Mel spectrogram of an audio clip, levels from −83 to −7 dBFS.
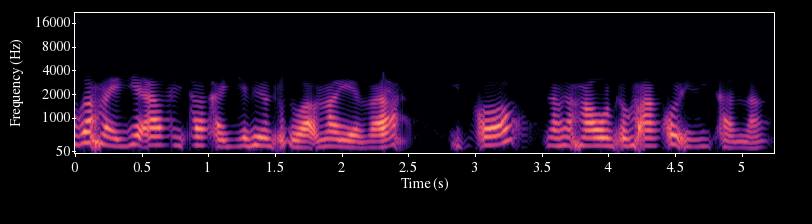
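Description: Throughout, the speech passes through the Codec 2 vocoder. Only pitch, voicing, energy and a coarse spectral envelope survive, rebuilt from sine waves within roughly 150 Hz to 3.5 kHz. The heavy buzzy, robotic quality fits a 1.3 kbit/s mode.

From 2.29 to 2.38 s, between "kaingĩ nĩũdũ wa" and "hiko na maũndũ ma", bit errors on digital voice radio scramble the frame parameters. Pitch, level and timbre jump into a brief warbling bleep, consistent with about two frames corrupted at an error rate near 7 percent.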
